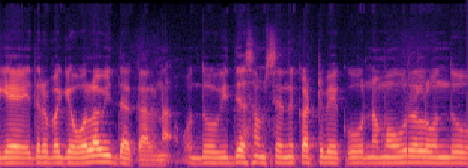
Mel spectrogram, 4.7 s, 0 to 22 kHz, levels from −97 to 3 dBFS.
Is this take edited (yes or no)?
no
